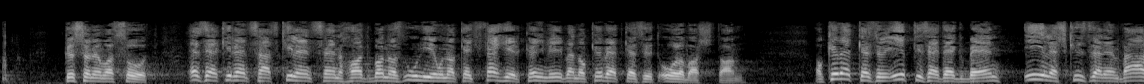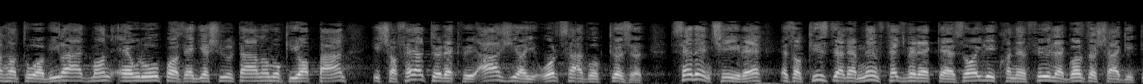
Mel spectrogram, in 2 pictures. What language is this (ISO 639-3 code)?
hun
